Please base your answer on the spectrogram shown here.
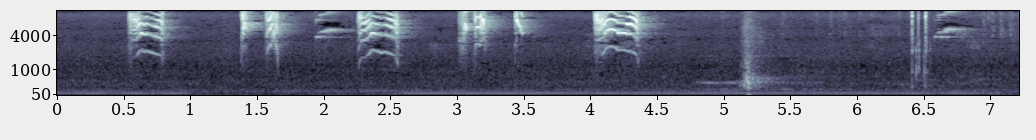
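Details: Oriental magpie-robin gacor song carrying sogon-style filling, played to stimulate caged birds: rapid series of raspy down-slurred notes and high chips, then a brief click and a faint high note, constant low hum behind.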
